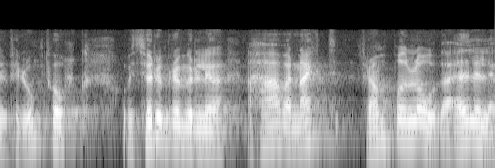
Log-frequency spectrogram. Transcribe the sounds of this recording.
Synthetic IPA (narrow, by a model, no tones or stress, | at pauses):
ɾfɪɾɪɾuŋ̥t̪fowl̥kɔɣvɪðθʏɾʏmɾœːmʏɾlɛɣaaðhaːvanajht̪ | fɾampɔðloːwða̰ʔɛðlɪlɛ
